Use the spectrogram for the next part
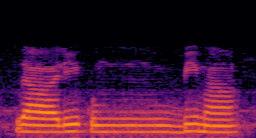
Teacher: میم ساکن کو ادا کرتے وقت دونوں ہونٹوں کے خشکی والے حصے کو بڑی نرمی سے ملا کر خیشوم سے ایک الف کے برابر غنہ کے ساتھ ادا کیا جائے، پھر دونوں ہونٹوں کے کھلنے سے پہلے ہی تری والے حصے کو سختی سے ملا کر با کو ادا کیا جائے۔ · میم ساکن کے بعد اگر با متحرک آ جائے تو میم ساکن کو اخفاء اور غنہ کے ساتھ پڑھیں گے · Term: اخفاء شفوی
